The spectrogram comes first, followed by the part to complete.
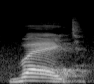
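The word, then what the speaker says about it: weight: যদি ই আই এর পরে জি এইচ থাকে, এরকম অনেকগুলো শব্দ আছে যেখানে জি এইচ টোটালি সাইলেন্ট ভূমিকা পালন করে, কোনো রকমের এখানে তারা উচ্চারণ হয় না, কেমন আমরা জি ফর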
